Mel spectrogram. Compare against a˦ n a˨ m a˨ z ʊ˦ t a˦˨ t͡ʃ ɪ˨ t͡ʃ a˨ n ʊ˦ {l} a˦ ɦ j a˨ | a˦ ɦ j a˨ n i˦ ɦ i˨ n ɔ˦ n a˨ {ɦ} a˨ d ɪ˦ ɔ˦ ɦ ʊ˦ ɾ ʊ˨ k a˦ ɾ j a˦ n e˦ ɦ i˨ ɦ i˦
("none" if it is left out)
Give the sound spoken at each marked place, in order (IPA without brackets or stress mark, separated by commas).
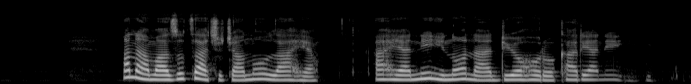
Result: l, none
